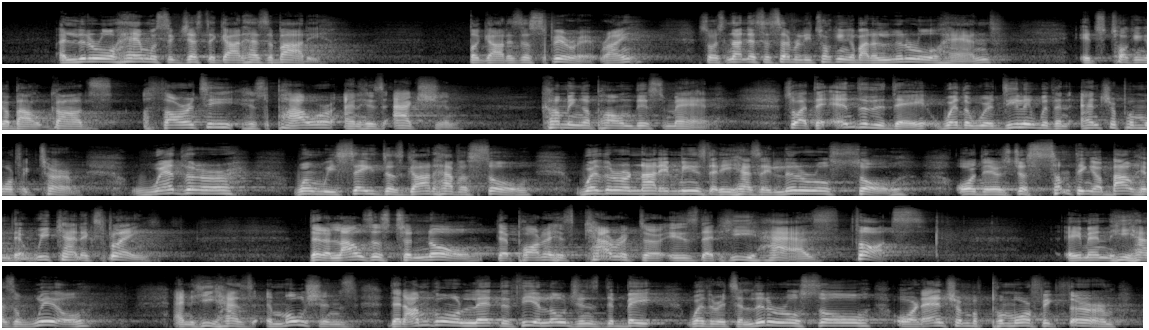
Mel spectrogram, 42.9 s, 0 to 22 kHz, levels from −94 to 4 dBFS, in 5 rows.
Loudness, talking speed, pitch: -26 LUFS, 170 wpm, 180 Hz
